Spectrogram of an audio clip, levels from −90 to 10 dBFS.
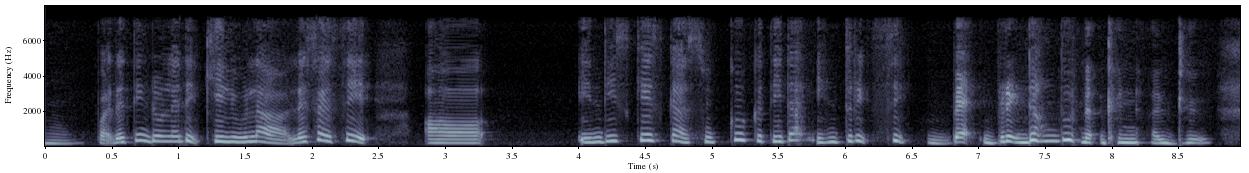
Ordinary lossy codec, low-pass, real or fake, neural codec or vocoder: AAC, 48 kbps; 7.2 kHz; fake; codec, 16 kHz in and 24 kHz out, 1 kbps, XY-Tokenizer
